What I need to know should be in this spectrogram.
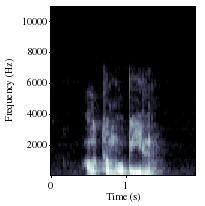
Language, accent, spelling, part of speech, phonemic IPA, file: German, Austria, Automobil, noun, /aʊ̯tomoˈbiːl/, De-at-Automobil.ogg
- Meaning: car (automobile, a vehicle steered by a driver)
